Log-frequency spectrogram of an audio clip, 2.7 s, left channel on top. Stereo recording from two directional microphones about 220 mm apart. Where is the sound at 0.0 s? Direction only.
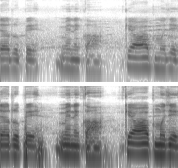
45° right (ahead or behind).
